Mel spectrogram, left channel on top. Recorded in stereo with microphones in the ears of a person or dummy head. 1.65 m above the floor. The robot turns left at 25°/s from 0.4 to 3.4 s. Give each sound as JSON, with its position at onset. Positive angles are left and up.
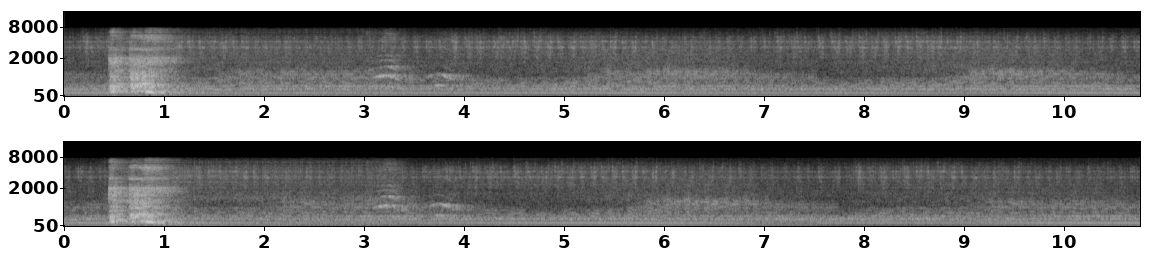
{"t": 0.4, "sound": "throat clearing", "side_deg": -25, "distance_m": 2.5}
{"t": 3.0, "sound": "a child speaking", "side_deg": 0, "distance_m": 3.0}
